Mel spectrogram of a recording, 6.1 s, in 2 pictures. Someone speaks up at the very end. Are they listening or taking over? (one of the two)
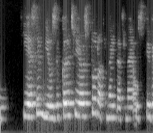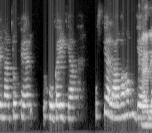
listening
